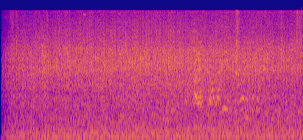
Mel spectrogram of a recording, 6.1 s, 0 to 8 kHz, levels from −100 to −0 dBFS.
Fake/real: real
